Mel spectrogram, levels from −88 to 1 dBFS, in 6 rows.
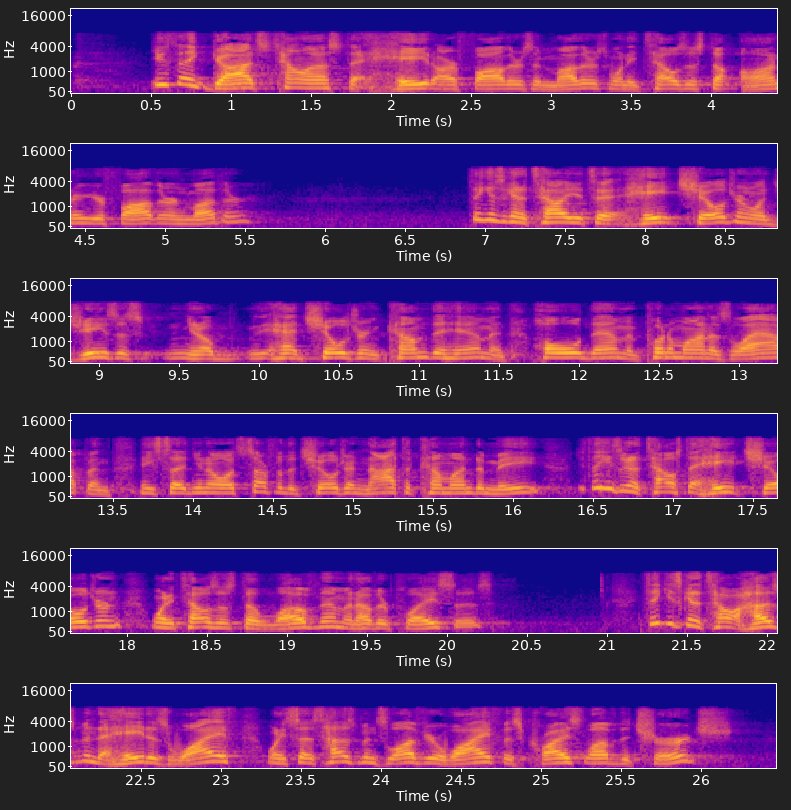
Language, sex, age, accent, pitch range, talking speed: English, male, 50-69, American, 175-260 Hz, 240 wpm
